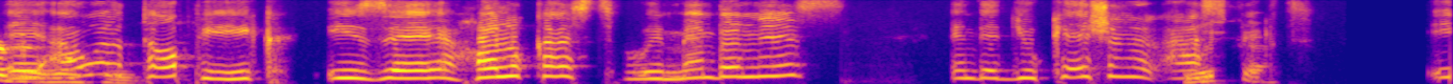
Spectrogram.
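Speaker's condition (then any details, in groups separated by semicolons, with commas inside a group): No condition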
